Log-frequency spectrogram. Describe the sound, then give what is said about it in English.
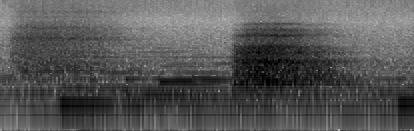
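A deep breath during a guided breathing exercise: a long, airy rush swells and then fades away. Soft, sustained background music tones play beneath it. “Let's take those three deep breaths.”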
